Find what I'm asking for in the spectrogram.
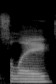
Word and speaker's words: Saleh: Like, here's the, like, I go, as a Lions fan, going into it, I really wanted Robert Saleh.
